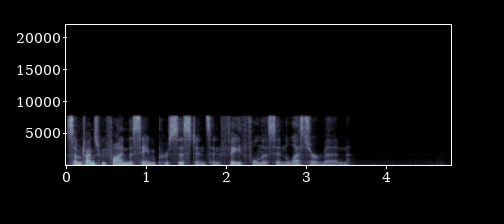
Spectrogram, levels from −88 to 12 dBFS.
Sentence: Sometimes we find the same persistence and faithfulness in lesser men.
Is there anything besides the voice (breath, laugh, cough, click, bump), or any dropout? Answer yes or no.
no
